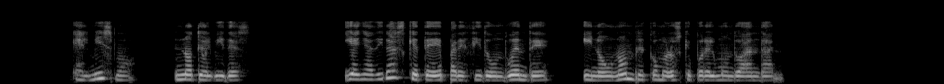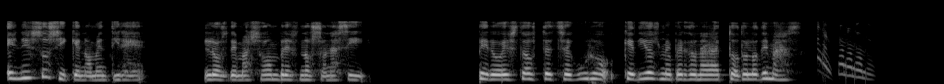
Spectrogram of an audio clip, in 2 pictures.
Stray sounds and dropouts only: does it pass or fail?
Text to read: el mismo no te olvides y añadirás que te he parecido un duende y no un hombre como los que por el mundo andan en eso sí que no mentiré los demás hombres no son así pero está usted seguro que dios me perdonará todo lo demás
fail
